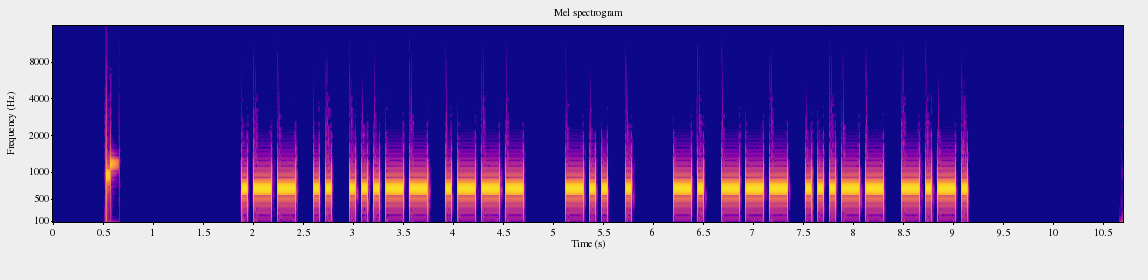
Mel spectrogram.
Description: Morse code, heard as a keyed tone, about 20 wpm, 700 Hz. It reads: WI3J DE NO3C
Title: USA Callsign DE Callsign - 4 Characters - 20wpm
